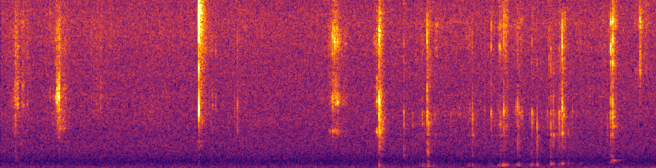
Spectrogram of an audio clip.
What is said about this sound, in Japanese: サークル様からね、いただいた、媚薬を開封していきます。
